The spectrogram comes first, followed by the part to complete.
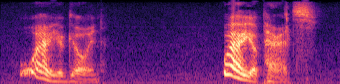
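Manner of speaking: booming, loud, gruff guard voice, swooping pitch. Game narrator voicing a city guard who stops two children, gruff guard voice. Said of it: "you hear a gruff voice".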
